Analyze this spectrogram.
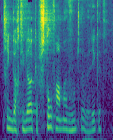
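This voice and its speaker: A man preaching a sermon, swinging from loud emphatic peaks to low, quiet storytelling. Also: fairly even intonation, fast.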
